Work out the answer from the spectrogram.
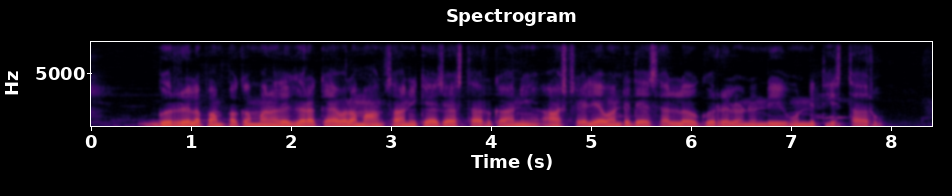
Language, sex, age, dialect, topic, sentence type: Telugu, male, 56-60, Utterandhra, agriculture, statement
